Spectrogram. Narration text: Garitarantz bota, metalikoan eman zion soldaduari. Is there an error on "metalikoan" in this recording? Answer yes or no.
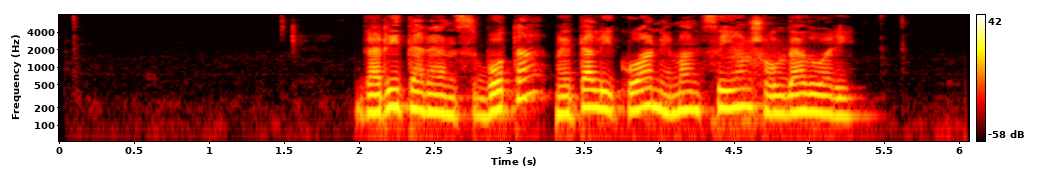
no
